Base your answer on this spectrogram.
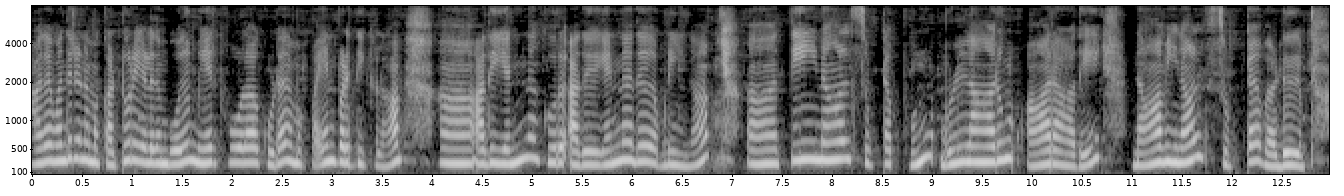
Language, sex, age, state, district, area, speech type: Tamil, female, 30-45, Tamil Nadu, Pudukkottai, rural, spontaneous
